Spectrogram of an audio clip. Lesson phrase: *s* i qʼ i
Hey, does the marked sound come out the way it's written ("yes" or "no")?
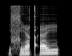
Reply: yes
